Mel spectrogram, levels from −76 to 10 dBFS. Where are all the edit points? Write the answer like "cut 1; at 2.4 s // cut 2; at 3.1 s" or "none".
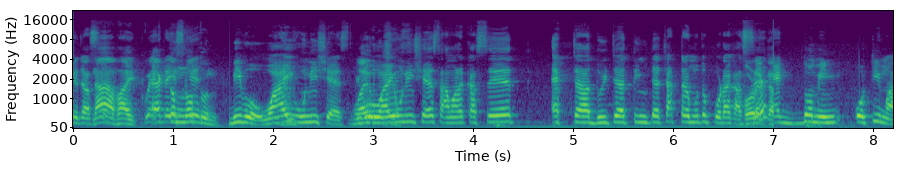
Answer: cut 1; at 1.5 s // cut 2; at 7.0 s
